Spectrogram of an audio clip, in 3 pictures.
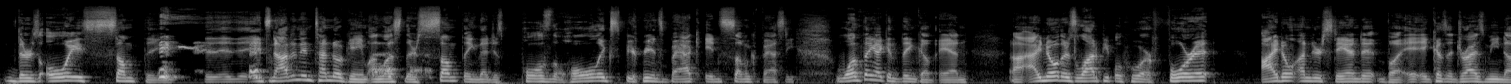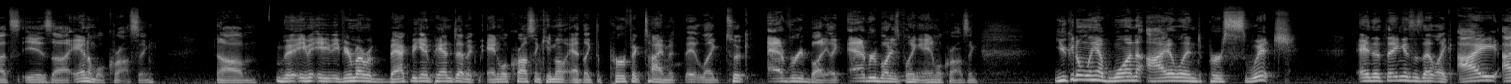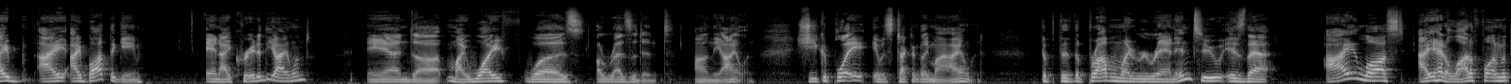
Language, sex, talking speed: English, male, 190 wpm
